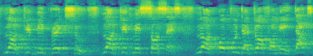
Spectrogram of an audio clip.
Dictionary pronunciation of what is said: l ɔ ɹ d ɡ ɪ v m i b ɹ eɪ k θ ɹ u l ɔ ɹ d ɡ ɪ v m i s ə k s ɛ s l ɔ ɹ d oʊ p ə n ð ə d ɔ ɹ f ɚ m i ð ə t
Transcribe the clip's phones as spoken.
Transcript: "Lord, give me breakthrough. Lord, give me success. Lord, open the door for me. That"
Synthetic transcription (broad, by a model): l ɔ d ɡ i v m i b ɹ eɪ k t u l ɔ d ɡ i v m i s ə s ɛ s l ɔ d oʊ p ə n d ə d ɔ f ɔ m i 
